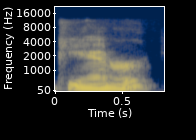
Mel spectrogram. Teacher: She pronounces terminal vowels with an R, like pianer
